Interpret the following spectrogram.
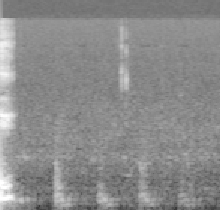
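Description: Near silence in a pause in a man's speech, with a few faint, soft clicks scattered through it.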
